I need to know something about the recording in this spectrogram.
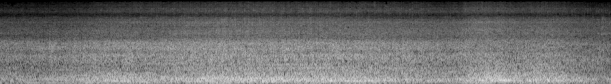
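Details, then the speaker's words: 1995 Chevy 3500 dump truck, 6.5L Detroit diesel, cold after sitting all winter, jumpers on and throttle being feathered, smoking: a lumpy idle that swells and sags every few seconds; rough cold idle close to stalling. "out keep it up it's going to die she don't want to stay awake she's shaking talk about not wanting to come out of hibernation"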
